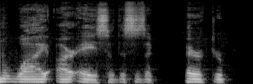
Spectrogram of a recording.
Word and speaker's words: Rhaenyra: No, it's Rhaenyra.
